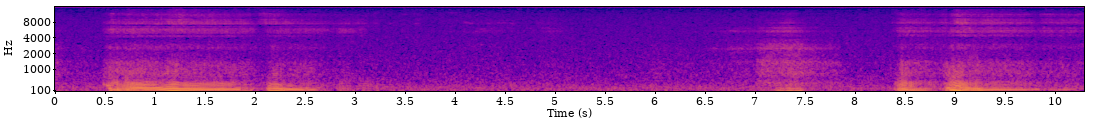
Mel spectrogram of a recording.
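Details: Momo, a pet dog, snoring at home on a lazy Sunday: low rumbling snores in bursts, a long pair near the start and another group near the end, with quiet breathing gaps between them in a small room.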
